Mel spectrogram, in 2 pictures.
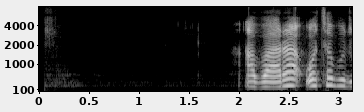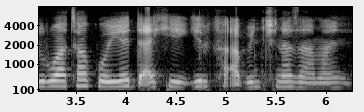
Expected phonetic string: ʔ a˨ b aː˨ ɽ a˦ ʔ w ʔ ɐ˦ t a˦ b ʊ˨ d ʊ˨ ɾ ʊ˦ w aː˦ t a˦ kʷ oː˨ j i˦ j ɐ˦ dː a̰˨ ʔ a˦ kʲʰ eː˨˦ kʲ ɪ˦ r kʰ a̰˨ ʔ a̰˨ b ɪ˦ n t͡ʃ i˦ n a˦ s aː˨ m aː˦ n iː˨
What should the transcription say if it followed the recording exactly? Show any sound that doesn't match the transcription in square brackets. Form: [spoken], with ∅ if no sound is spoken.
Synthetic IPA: ʔ a˨ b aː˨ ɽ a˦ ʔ w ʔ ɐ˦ t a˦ b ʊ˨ d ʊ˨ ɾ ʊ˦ w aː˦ t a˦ kʷ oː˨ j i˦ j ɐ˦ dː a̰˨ ʔ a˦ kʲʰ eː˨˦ [ɡʲ] ɪ˦ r kʰ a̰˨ ʔ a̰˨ b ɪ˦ n t͡ʃ i˦ n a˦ [z] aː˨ m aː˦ n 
